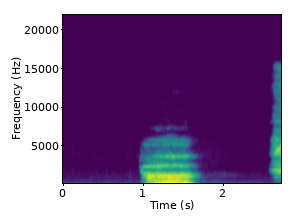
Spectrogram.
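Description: A young man exclaims loudly close by.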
